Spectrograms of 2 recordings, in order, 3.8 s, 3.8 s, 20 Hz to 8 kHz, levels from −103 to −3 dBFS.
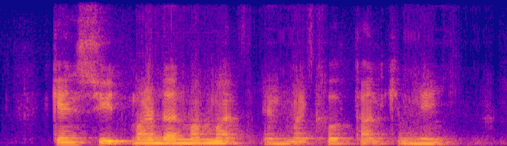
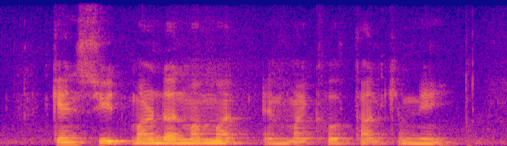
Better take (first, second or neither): second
